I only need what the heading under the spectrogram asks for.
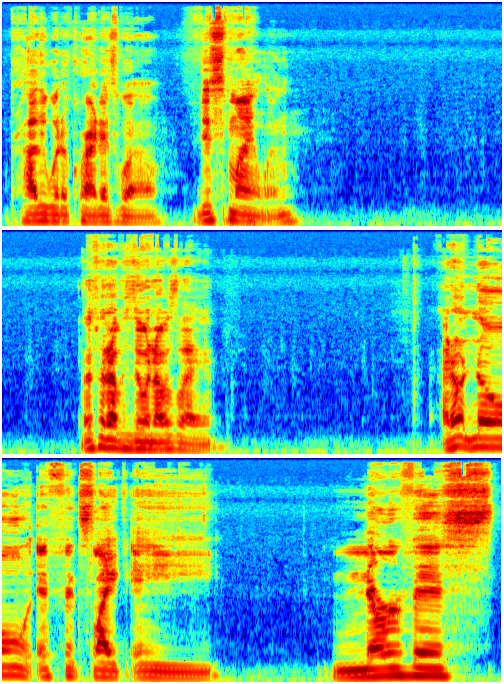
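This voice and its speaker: A man's voice: medium pitch, dry recording, studio quality. A young man hosting a solo podcast, telling casual stories with frequent laughter, the odd swear and acted-out quoted voices. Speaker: podcast host.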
